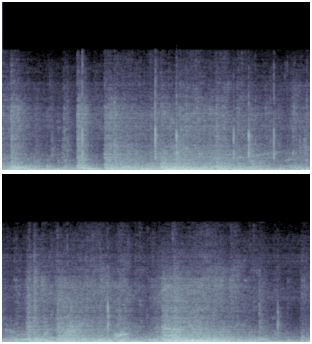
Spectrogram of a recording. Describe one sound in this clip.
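Explosions boom in quick bursts.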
